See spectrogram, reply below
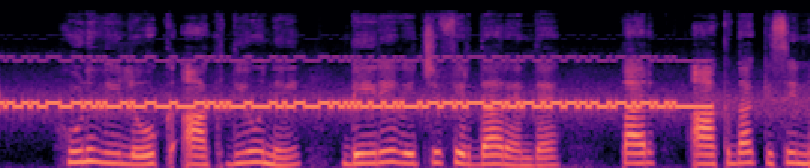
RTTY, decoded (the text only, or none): … XGMV XVPM YQXA THZA CNHX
